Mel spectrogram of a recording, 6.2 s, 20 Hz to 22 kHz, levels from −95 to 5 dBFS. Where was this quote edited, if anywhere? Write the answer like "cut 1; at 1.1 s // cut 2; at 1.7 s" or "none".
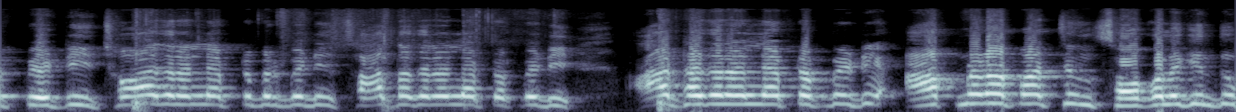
none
